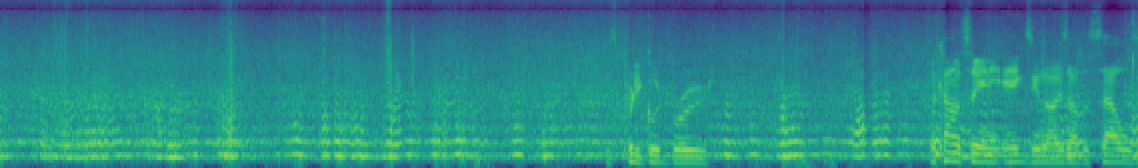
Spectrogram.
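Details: Honey bee colony buzzing loudly while hives are opened and inspected in a productive apiary. A thick, steady drone continues from start to finish, with brief talking near the middle and again toward the end.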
